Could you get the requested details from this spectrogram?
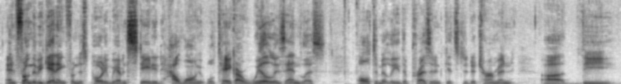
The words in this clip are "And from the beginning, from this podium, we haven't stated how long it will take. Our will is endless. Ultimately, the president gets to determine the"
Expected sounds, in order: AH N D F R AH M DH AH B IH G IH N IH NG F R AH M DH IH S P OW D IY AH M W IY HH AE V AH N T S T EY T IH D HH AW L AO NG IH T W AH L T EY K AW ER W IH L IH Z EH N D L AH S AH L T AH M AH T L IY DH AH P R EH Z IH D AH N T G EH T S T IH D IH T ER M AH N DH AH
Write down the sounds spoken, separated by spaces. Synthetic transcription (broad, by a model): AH N F R AH M DH AH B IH G IH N IH NG F R AH M DH IH S P OW D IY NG W IY HH AE V N T S T EY T IH D HH AW L AO NG IH T W AH L T EY K AW ER W IH L IH Z EH N D L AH S AH L T AH M AH T L IY DH AH P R EH Z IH D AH N G EH T S T IH D IH T ER M AH N DH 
